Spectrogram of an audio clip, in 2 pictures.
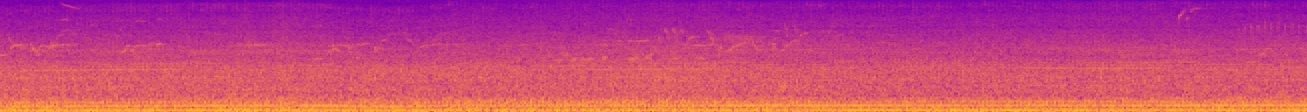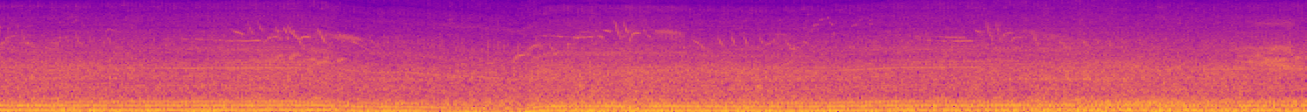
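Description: A diesel engine hums steadily from inside a vehicle, dipping in pitch briefly as it shifts gear.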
